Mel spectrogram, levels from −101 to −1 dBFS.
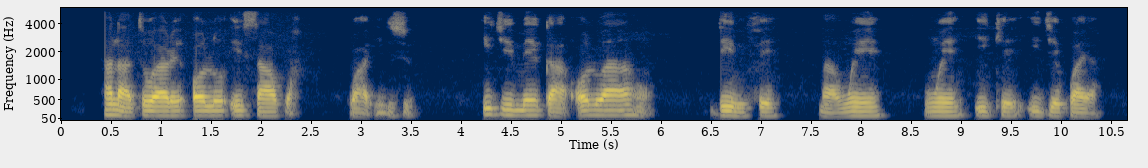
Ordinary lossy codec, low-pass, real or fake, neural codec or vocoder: none; 5.4 kHz; real; none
